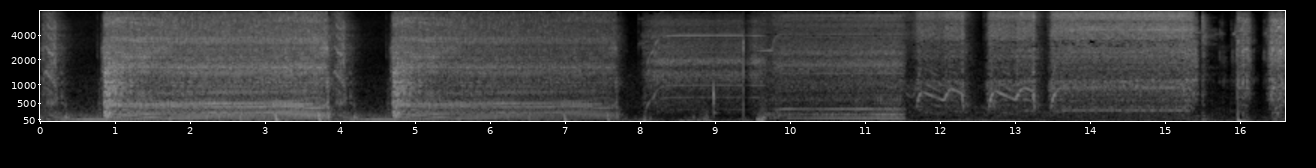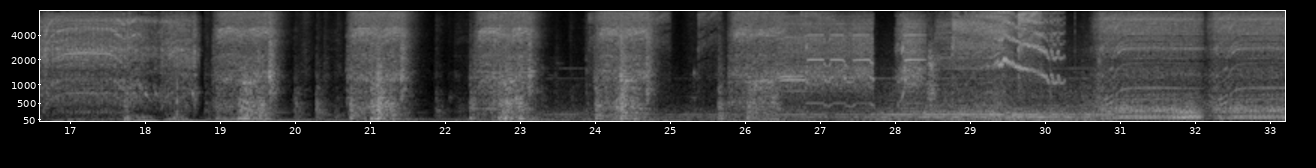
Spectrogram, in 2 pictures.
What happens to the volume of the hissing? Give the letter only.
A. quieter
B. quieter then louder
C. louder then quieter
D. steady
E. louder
E.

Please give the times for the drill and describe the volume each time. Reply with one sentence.
The drill can be heard from 0.0 to 33.1 s, getting quieter then louder.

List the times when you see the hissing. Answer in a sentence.
You can hear the hissing from 23.1 to 30.9 s.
